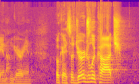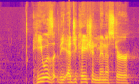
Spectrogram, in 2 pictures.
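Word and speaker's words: Lukács: his name is jurge which is the Hungarian pronunciation of George it's George lcat and L u k a CS lukach uh Hungarian I'm not even going to spell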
